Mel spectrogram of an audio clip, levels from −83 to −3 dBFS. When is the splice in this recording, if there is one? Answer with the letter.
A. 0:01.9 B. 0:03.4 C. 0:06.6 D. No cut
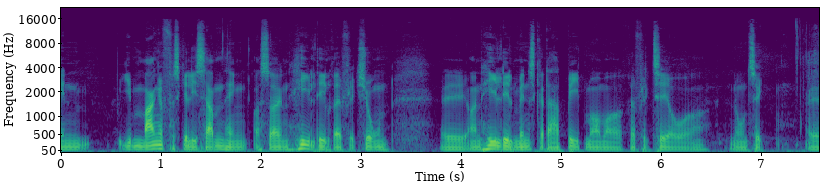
C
